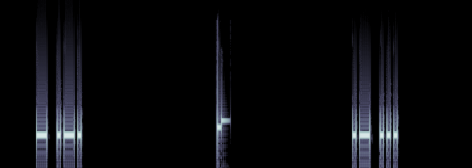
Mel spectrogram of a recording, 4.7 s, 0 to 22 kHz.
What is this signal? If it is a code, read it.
Morse code, heard as a keyed tone, about 36 wpm, 700 Hz. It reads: TR AS
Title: Top Two Letter Combinations in Words 35wpm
